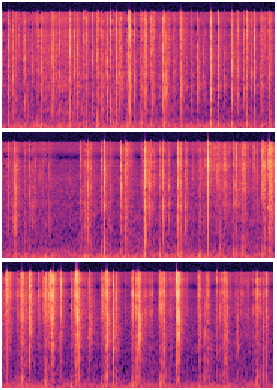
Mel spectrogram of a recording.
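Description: A crumpled ball of thin orange plastic bag is squeezed and crinkled with the fingers, making dense, bright crackling made of many sharp, quick snaps. After a brief quieter moment near the middle, the crinkling returns louder with sharper pops toward the end, over a steady low hum.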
